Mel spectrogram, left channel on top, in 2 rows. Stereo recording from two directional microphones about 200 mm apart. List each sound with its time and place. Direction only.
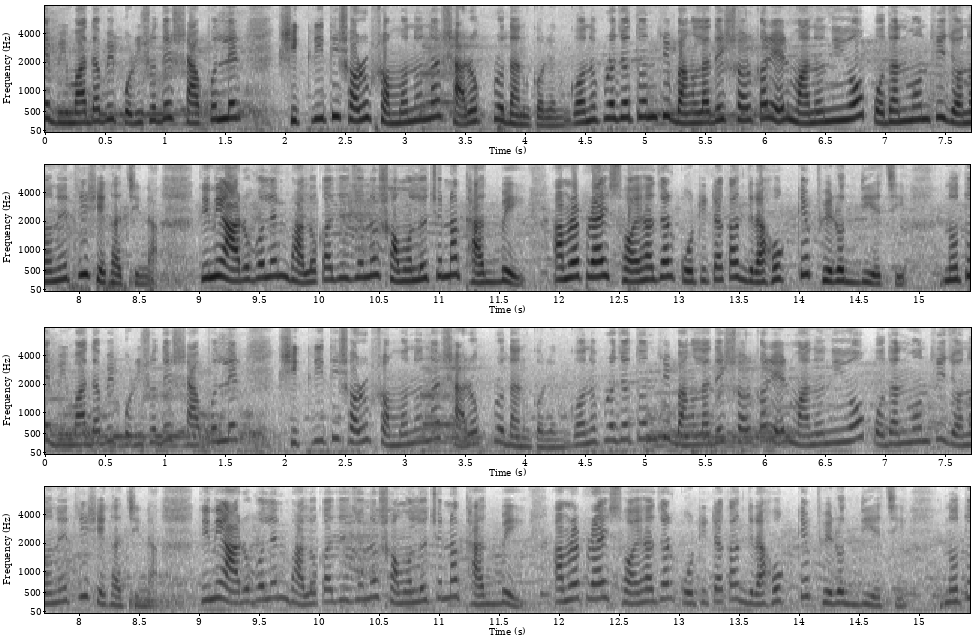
0.0 s speech: 50° left (ahead or behind)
